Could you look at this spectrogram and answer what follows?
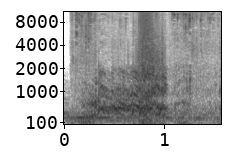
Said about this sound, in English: A large mass loomed up presently out of the darkness, and a huge dog rushed out, barking furiously.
